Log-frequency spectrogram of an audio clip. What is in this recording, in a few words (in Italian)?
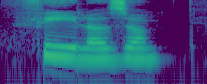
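"filos", lingua sarda, female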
